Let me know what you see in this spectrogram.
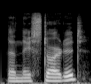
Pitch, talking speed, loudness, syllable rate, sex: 165 Hz, 195 wpm, -15 LUFS, 5.3 syllables/s, female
